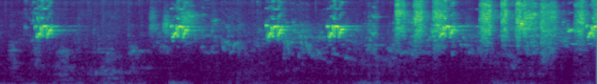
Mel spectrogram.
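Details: Budgerigars chirping at morning feeding, starting with separate clear, whistled chirps about once a second, then swelling into rapid continuous chatter.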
